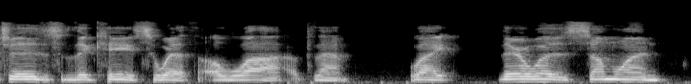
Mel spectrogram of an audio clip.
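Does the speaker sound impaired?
Yes: ataxia from traumatic brain injury; emergency brain surgery, coma, breathing tube two weeks, tracheotomy avoided, memory spared; spastic gait, cannot walk straight line, not noticeable when sitting, walking after tricycle, forearm crutches, cane.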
